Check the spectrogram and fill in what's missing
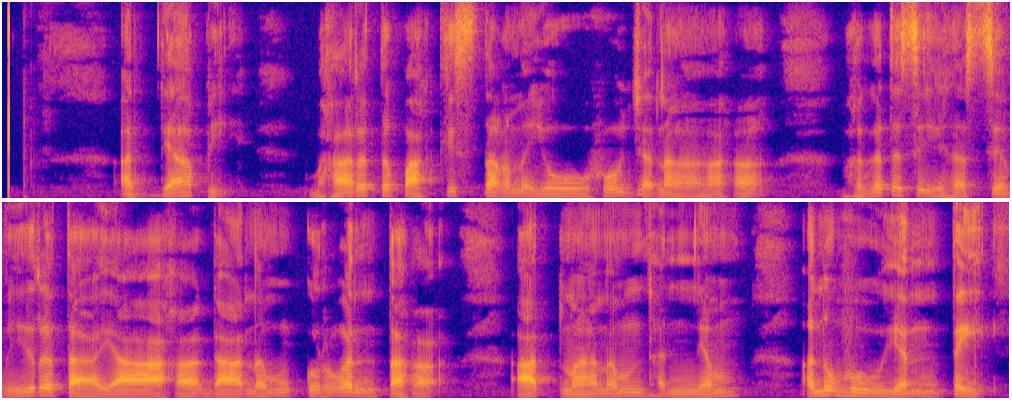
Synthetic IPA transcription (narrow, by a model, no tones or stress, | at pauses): ɐ̰d̪jaːpḭ | bʱaːɾɐt̪ɐpaːkist̪aːnɐjoːhod͡ʒɐnaːɦɐhɐ | bʱɐɡɐt̪ɐsĩːɦɐsjɐʋḭːɾɐt̪aːjaːhɐɡaːnɐmkuɾʋɐnt̪ɐɦɐ̰ | a̰ːt̪maːnʔɐ̰md̪ʱɐnjɐ̰m | ɐ̰nubʱuːjɐnt̪eː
